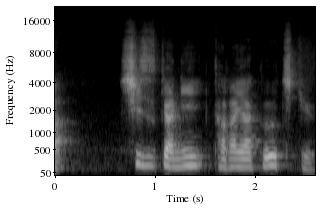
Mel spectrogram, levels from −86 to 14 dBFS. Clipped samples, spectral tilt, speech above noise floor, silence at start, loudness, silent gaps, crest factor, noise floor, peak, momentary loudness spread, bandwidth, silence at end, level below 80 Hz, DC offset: under 0.1%; -4 dB/octave; 36 dB; 0 s; -29 LUFS; none; 20 dB; -65 dBFS; -10 dBFS; 10 LU; 15.5 kHz; 0 s; -84 dBFS; under 0.1%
